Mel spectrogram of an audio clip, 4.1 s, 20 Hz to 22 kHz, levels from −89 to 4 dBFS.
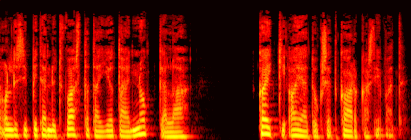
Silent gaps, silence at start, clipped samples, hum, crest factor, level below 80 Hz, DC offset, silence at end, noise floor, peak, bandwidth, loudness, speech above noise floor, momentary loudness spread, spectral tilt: none; 0 s; under 0.1%; none; 22 dB; -60 dBFS; under 0.1%; 0.1 s; -79 dBFS; 0 dBFS; 15 kHz; -23 LUFS; 57 dB; 9 LU; -5.5 dB/octave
